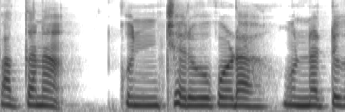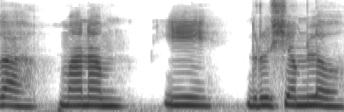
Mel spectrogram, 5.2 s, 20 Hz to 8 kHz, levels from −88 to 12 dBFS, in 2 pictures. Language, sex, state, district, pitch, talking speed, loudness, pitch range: Telugu, female, Andhra Pradesh, Anantapur, 210 Hz, 80 wpm, -13 LUFS, 205-220 Hz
